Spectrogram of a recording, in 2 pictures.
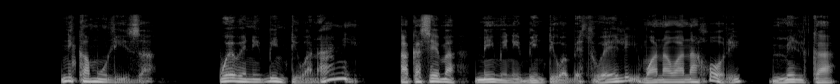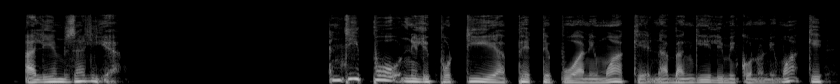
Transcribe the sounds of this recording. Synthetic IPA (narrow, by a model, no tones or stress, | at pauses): nikamulḭza̰ | wɛwɛniɓintiwa̰nʔani | akasɛmamiminiɓintiwa̰ɓɛ̰θuɛlḭmwanawanahɔɾi | milka | aliɛm̩zalia̰ | ndipɔnilipɔtiapɛtɛpuanimwakɛ̰naɓaŋɡilimikɔnɔnḭmwakɛ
